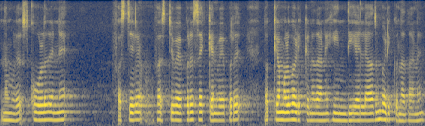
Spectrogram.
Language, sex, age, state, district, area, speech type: Malayalam, female, 18-30, Kerala, Malappuram, rural, spontaneous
